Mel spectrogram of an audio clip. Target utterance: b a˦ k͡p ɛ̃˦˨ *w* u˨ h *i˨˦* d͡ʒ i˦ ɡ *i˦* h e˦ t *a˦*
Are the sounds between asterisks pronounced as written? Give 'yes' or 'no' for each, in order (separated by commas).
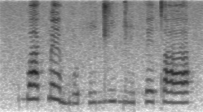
no, yes, no, yes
